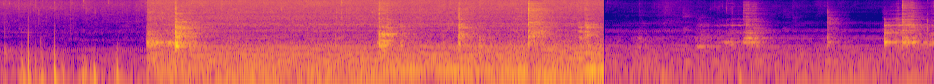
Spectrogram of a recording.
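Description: Chicken sizzling loudly in a frying pan while a utensil stirs and scrapes it, then the frying drops off abruptly as the flame goes out and pieces are lifted out with soft clinks.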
